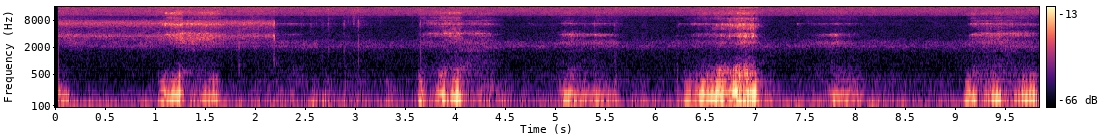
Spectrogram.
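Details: Domestic dog asleep on its owner's lap, head resting on the owner's belly, snoring loudly: rough, rattling low snores in bursts every two to three seconds, each a pulsed buzzy breath, with a faint steady hiss behind.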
